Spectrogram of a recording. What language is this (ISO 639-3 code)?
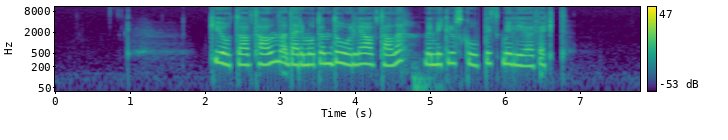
nor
